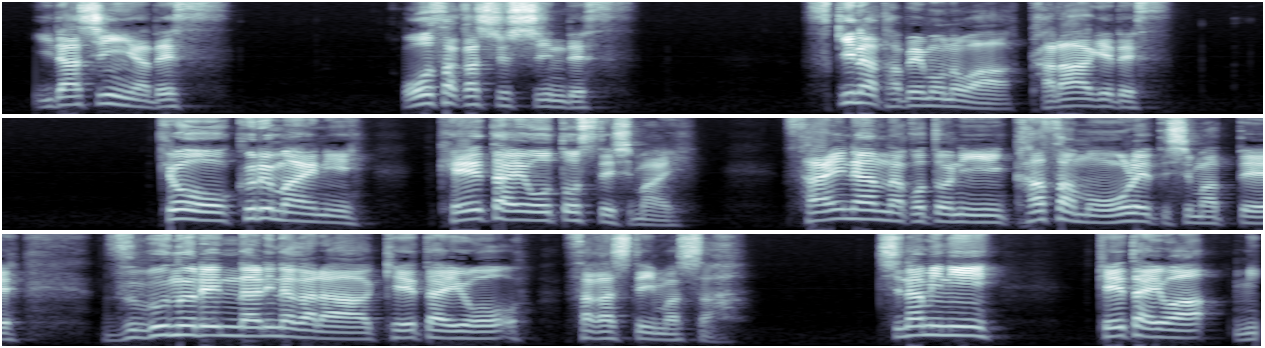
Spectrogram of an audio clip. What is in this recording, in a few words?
freetalk, male voice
